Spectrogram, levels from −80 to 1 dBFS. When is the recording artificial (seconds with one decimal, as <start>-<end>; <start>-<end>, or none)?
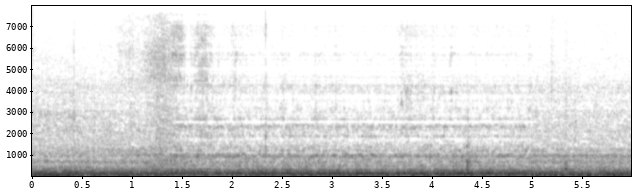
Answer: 1.4-5.0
